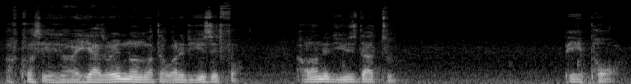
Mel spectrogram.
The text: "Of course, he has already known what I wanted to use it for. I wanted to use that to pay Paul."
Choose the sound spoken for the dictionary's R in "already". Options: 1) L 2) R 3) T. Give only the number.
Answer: 2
